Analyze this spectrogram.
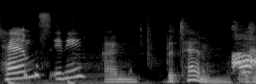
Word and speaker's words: Thames: Sometimes the H is silent in TH, such as Thailand, time, asthma, commerce, Thames ini and the Thames, as in the river in sungai London.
